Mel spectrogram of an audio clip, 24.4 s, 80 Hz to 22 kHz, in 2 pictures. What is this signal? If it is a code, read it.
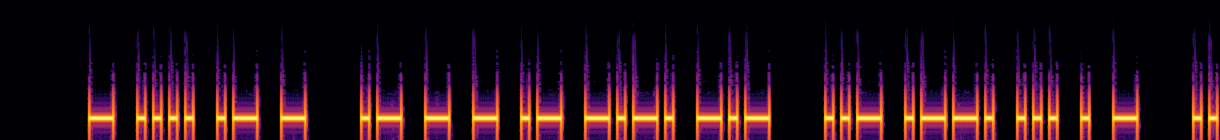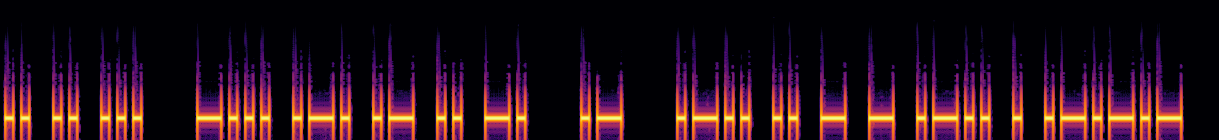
Morse code, heard as a keyed tone, about 15 wpm, 700 Hz. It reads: THAT ATTACK UPSET HIS BRAIN A LITTLE.
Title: Sentences from Top 1500 Words 15wpm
